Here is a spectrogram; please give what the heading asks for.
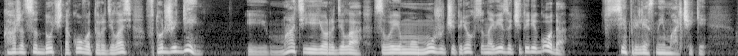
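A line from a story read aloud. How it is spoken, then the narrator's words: Woman exclaiming from distance. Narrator (Russian): воскликнула жена земледельца, сидевшая в тени поодаль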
